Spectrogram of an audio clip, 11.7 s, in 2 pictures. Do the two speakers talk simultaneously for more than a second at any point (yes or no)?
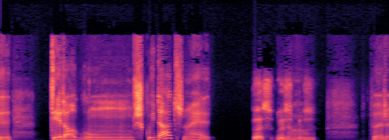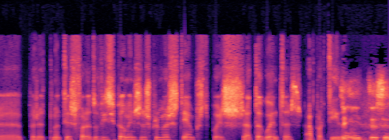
no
